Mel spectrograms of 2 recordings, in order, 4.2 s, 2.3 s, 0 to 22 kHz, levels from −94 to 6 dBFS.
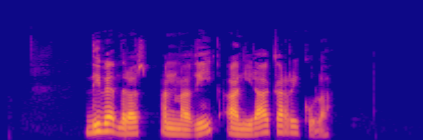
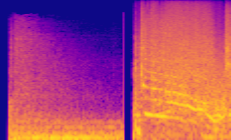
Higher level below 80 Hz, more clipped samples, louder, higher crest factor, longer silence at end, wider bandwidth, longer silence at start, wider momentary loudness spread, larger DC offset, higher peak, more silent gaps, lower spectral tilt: second, -70 dBFS vs -12 dBFS; second, under 0.1% vs 6%; second, -21 LUFS vs -4 LUFS; first, 18 dB vs 4 dB; first, 0.95 s vs 0 s; second, 8 kHz vs over 20 kHz; first, 0.85 s vs 0.1 s; first, 16 LU vs 12 LU; neither; second, -4 dBFS vs 0 dBFS; second, none vs 1.24-1.31 s; first, -7 dB/octave vs -3 dB/octave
